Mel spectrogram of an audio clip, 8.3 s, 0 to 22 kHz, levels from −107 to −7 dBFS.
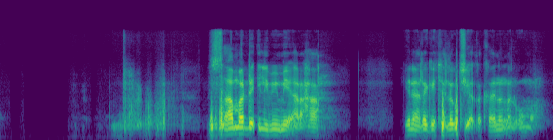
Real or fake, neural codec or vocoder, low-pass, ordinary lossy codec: fake; vocoder, 44.1 kHz, 128 mel bands, Pupu-Vocoder; 9.9 kHz; none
